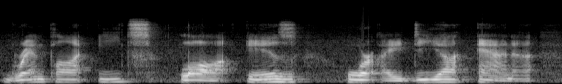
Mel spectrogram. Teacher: we just connect without using the glide consonant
